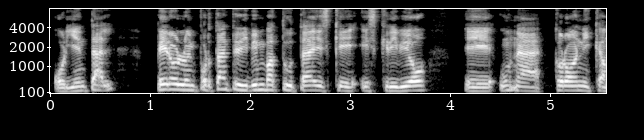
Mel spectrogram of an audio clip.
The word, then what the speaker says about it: Ibn Battuta: nos pide hablar de, a ver si lo pronuncio bien, Ibn Battuta, Ibn Battuta, Ibn Battuta. Bueno, pues yo no hablo tampoco el árabe, pero supongo que por ahí se ha de pronunciar.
